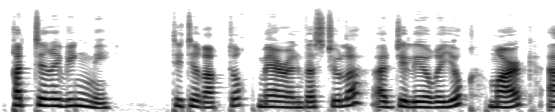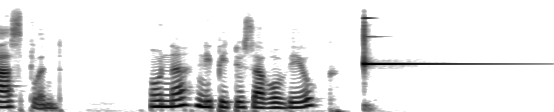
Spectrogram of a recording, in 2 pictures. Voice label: audiobook; At the Fire Station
